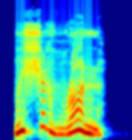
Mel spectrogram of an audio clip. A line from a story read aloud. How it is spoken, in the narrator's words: Ahsoka hisses at you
